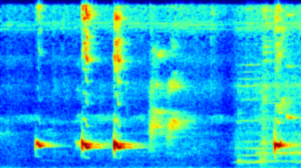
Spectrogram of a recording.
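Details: Lured Sooty-headed bulbul giving three clear sharp chirps with trailing tails, a thin higher note, then a final chirp against a soft steady tone.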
